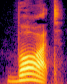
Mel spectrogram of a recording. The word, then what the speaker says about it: bought: This can be spelled O-U-G-H-T or A-U-G-H-T, but the pronunciation is the same. Bring, brought, brought. Buy, bought, bought.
